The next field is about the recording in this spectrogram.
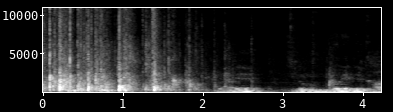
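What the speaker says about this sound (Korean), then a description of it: "그럼 박수로 환영해 주시기 바랍니다" Audience clapping in welcome at an anniversary gathering, several seconds of close applause that fades into a voice talking.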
